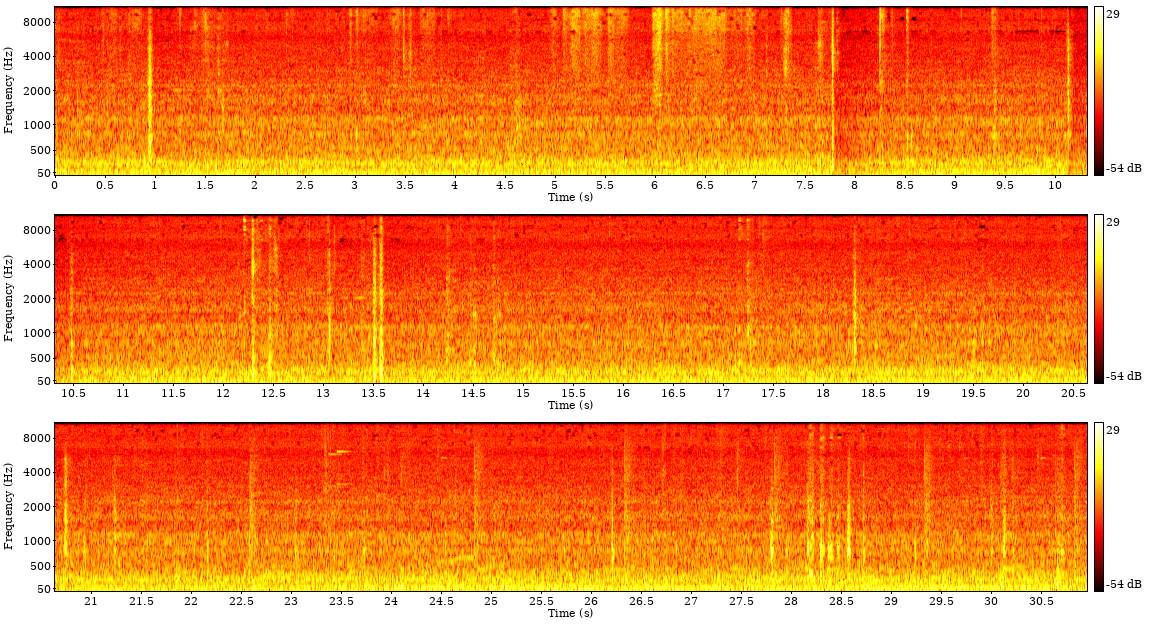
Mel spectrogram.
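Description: Steady background rumble with scattered sharp taps of a knife on a cutting board as lemon and garlic are cut, including a few quick knocks near the end.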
